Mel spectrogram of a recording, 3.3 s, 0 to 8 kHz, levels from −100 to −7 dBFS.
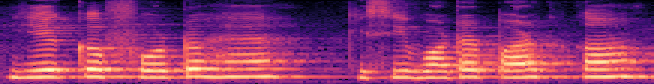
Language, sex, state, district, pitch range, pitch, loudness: Hindi, female, Bihar, Patna, 245-270 Hz, 260 Hz, -16 LUFS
